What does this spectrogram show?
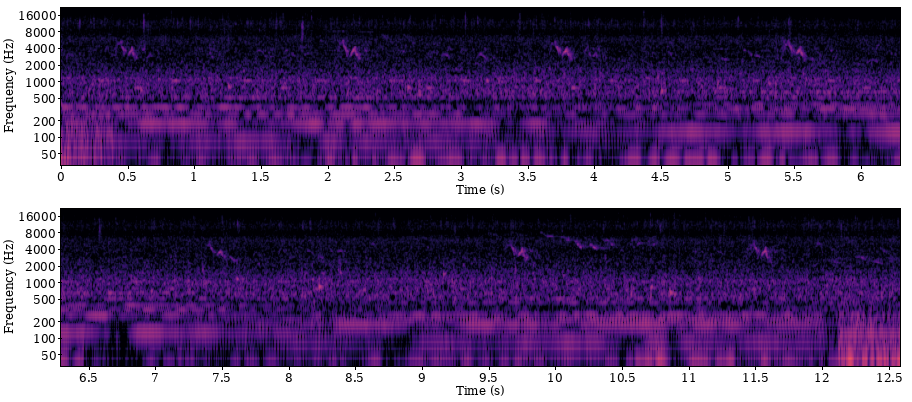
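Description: Gentle rain falling outside patters steadily in a soft, continuous hiss on a morning at a retreat, with faint bird chirps from a courtyard now and then and a low background hum underneath.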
